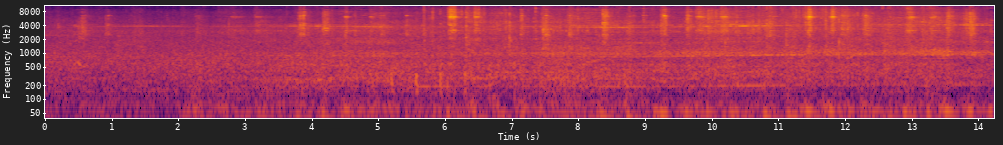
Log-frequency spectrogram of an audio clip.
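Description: Sydney light rail tram passing close by, a low rolling rumble that grows louder about two seconds in, with a steady electric whine and a run of short clicks from the wheels on the street rails.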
